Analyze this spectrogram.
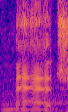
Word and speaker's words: Madge: have mispronounced my name it's madge which rhymes with badge uh as in duh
